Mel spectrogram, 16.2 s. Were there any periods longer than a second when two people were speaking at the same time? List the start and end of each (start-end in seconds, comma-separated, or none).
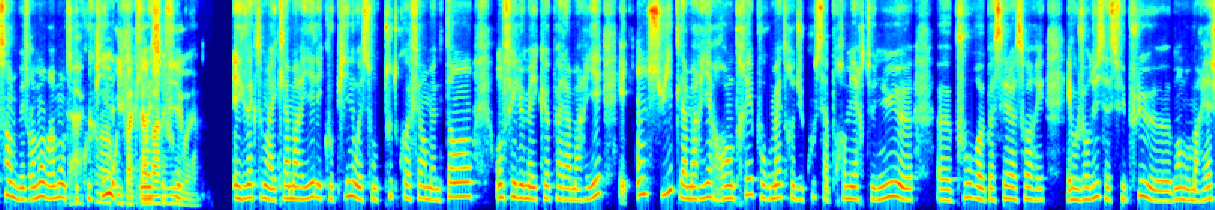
0.9-2.6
